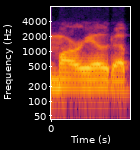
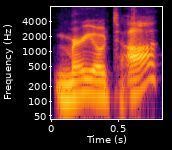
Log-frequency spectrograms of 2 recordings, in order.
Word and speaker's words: Mariota: Mariota? Yeah, there was a very hard emphasis on that T in Mariota.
